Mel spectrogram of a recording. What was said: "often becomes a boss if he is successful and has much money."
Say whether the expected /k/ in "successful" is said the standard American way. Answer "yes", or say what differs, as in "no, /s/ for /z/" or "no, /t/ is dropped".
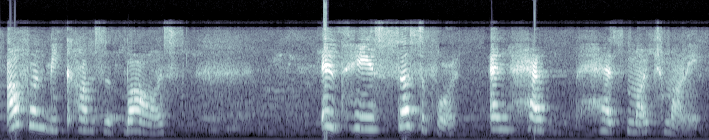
no, /k/ is dropped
